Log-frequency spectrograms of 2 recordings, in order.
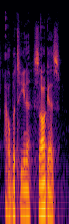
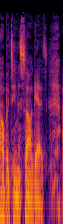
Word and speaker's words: Albertine Sarges: I've got Albertina Sarges. – Albertina Sarges. – Yeah, I heard her say it when she supported Cilla Donnelly. So okay. – I know how to pronounce it. – Albertina Sarges.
